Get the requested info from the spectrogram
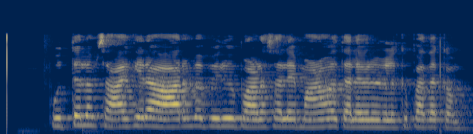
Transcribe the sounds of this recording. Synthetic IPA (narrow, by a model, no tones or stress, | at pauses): pʊt̪ːɐlɐmsaːɣɪɾɐaːɾɐmbɐp̬ɪɾɯʋɯpɐɻɐsɐlɐɪmɐnɐʋɐt̪ːɐlɐɪʋɐɾɐɾɣɐɭɯkːɯpɐðɐkːɐm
